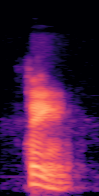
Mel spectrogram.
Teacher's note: Dan untuk yang sesuatu itu thing, eng aja, nggak ada k-nya.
